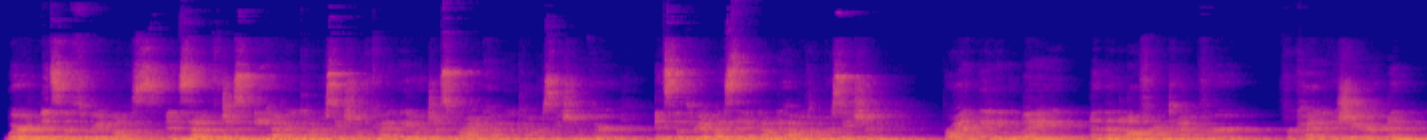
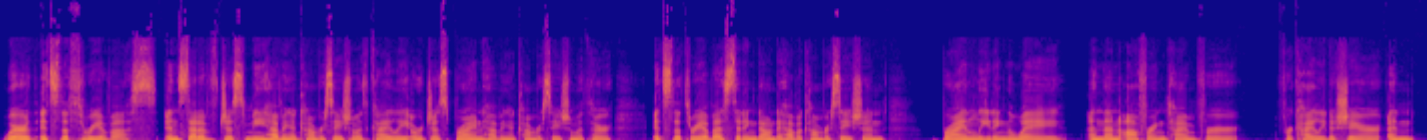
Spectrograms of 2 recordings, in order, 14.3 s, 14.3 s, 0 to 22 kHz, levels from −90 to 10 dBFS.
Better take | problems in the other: second | off-mic speech; far // room echo; strong; dies away in 2 s

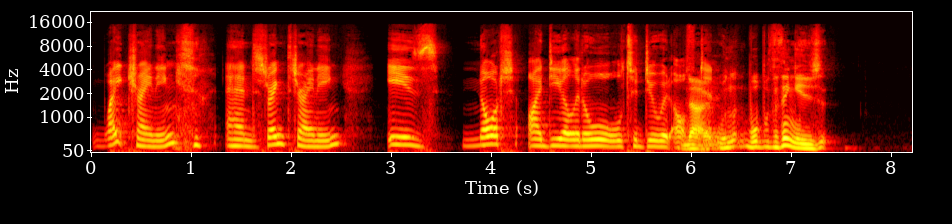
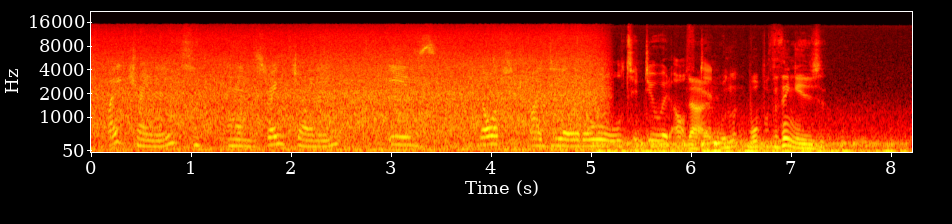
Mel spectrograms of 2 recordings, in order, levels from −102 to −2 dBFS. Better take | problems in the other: first | rain or running water; very loud; throughout; 1 dB above the speech

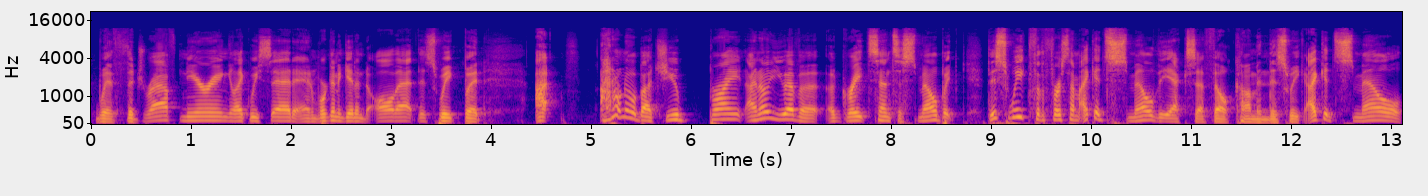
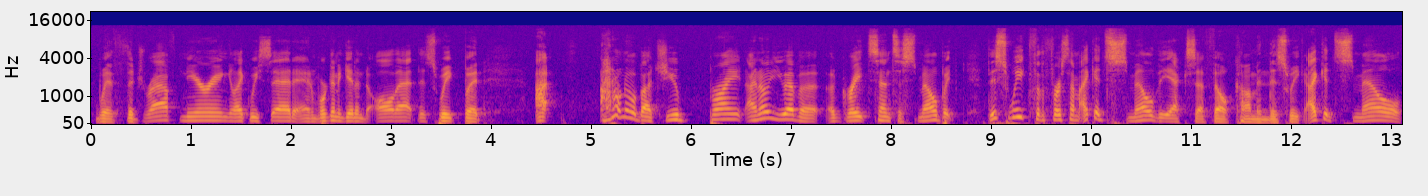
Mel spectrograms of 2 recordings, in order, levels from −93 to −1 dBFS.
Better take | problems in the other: first | hiss; faint; throughout; 25 dB below the speech

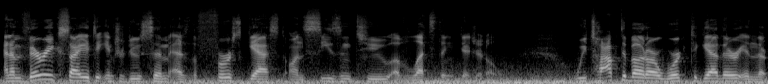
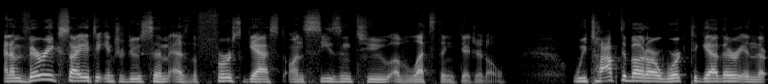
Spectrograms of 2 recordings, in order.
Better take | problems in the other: second | wind noise on the microphone; occasional gusts; 20 dB below the speech

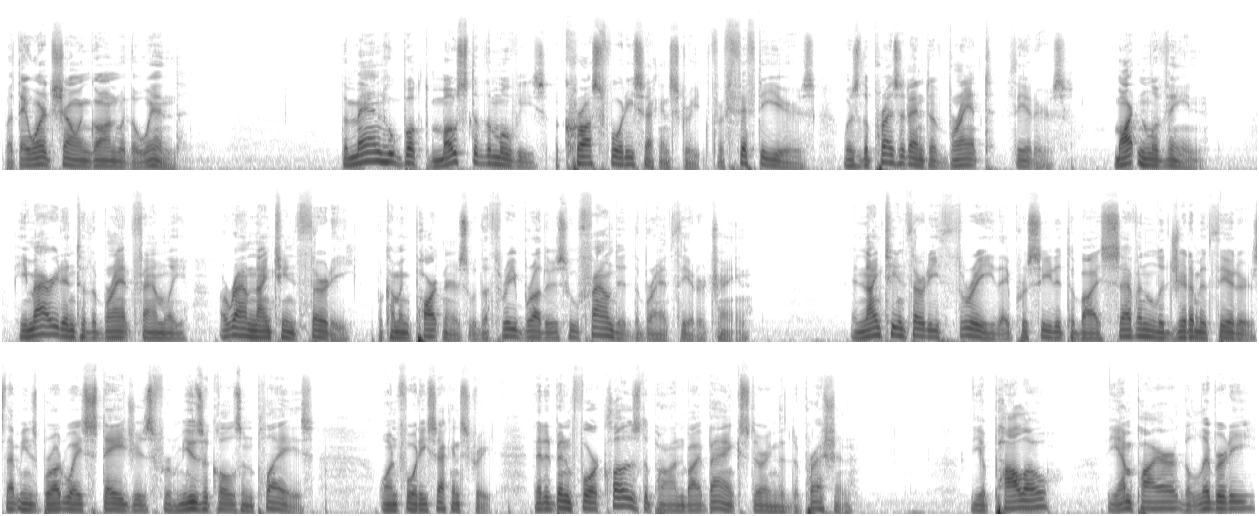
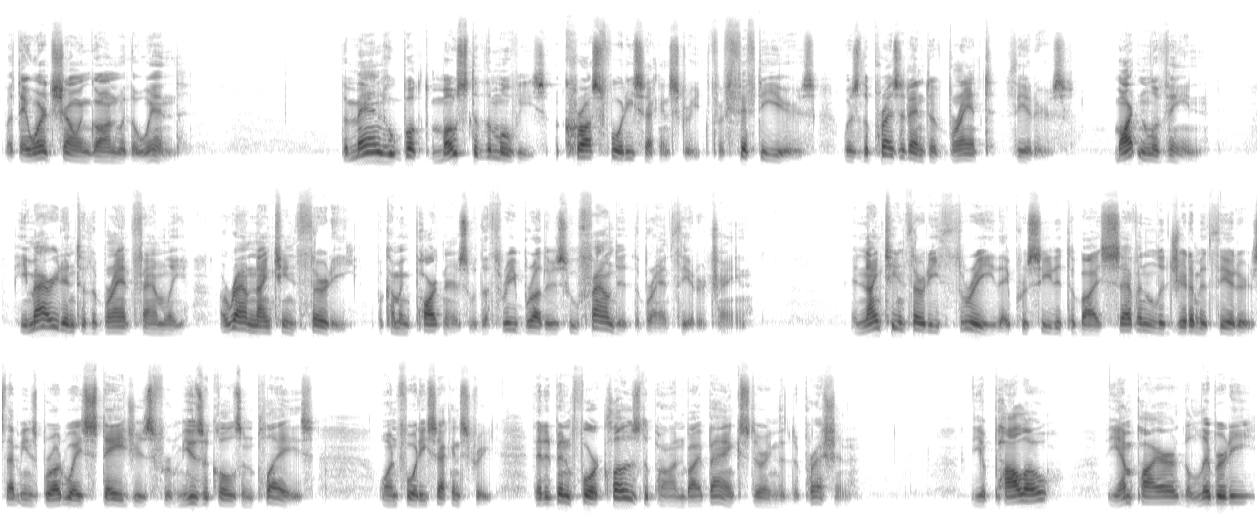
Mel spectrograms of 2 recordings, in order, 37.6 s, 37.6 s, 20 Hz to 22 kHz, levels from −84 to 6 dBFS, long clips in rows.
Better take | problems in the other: first | thin; very; fading below 350 Hz

